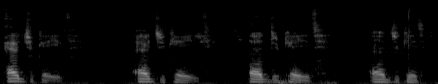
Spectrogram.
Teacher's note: word stress on the antepenultimate syllable is the word educate.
